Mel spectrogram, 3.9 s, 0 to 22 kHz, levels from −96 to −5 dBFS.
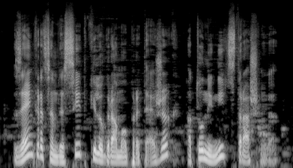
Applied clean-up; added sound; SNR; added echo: classical method Wiener filter.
